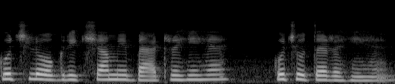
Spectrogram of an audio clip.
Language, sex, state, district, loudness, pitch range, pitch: Hindi, female, Bihar, Gopalganj, -25 LUFS, 200-230 Hz, 215 Hz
